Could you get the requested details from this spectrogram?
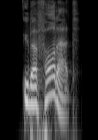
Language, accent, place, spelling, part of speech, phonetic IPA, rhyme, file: German, Germany, Berlin, überfordertet, verb, [yːbɐˈfɔʁdɐtət], -ɔʁdɐtət, De-überfordertet.ogg
- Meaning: inflection of überfordern: 1. second-person plural preterite 2. second-person plural subjunctive II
